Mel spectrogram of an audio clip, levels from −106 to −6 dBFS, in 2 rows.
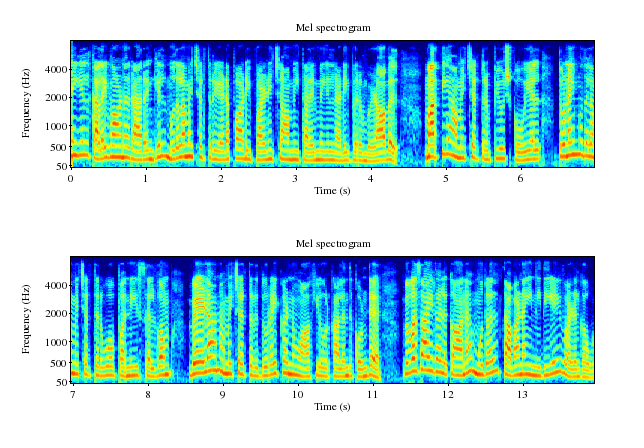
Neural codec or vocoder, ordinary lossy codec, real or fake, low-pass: none; Opus, 24 kbps; real; 7.2 kHz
